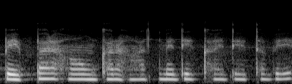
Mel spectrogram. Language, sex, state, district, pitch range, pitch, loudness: Chhattisgarhi, female, Chhattisgarh, Sukma, 235-250 Hz, 240 Hz, -19 LUFS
